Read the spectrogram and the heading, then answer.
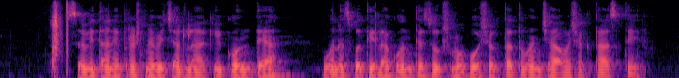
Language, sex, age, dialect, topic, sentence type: Marathi, male, 31-35, Standard Marathi, agriculture, statement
